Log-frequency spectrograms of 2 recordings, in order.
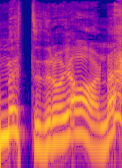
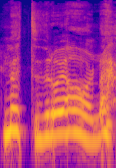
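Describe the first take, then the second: First: Slow, lightly higher local woman asking; a hint of an eager Harstad lady; local woman's question. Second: Higher, slow, louder eager Harstad lady; local woman's question. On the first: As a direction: play the lady in the crowd asking, mildly voiced. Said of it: "sier hun bare sånn". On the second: Retold or imitated. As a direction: ham up the lady's question with a high voice. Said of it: "som var sånn".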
